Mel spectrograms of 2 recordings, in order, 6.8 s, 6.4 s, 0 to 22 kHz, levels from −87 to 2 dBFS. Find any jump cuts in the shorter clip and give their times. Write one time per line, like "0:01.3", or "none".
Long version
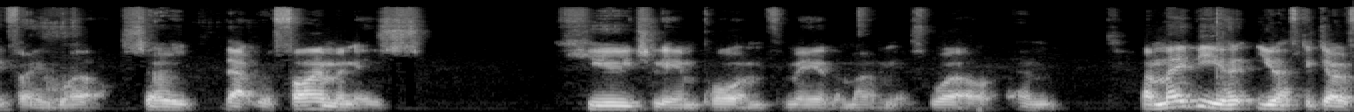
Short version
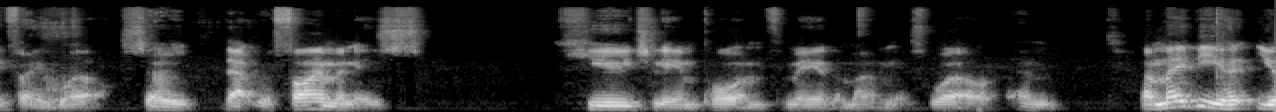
none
